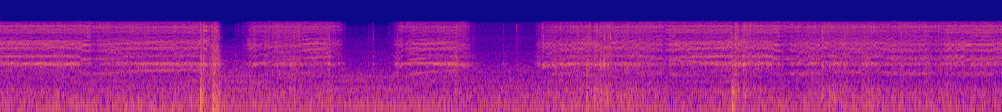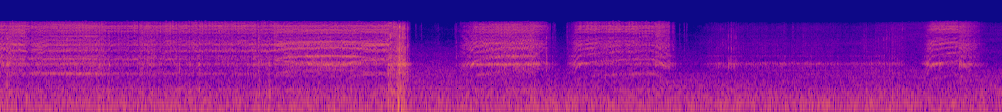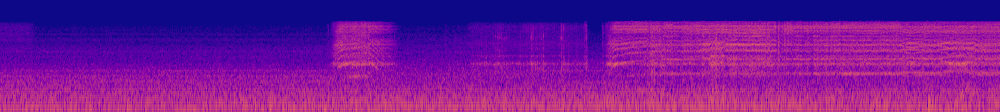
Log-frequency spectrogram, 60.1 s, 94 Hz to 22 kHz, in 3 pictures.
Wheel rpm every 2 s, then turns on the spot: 160, 160, 110, 70, 80, 80, 160, 160, 160, 160, 160, 160, 160, 160, 70, 100, 90, 20, 20, 60, 0, 0, 0, 50, 0, 20, 130, 160, 160, 160.
6-8 34-38 50-52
